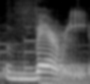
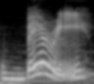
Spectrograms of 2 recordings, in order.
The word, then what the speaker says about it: very: talking about the word very so she said something more like Berry which is a completely different word right for example we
